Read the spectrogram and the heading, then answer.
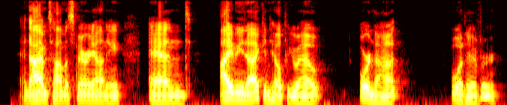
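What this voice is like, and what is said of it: Imitates another person's voice. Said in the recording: “That was my impression of Academy Award nominee Ed Harris ... that's pretty good ... a perfect head-on imitation”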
